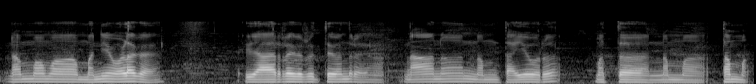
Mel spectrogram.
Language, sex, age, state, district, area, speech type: Kannada, male, 18-30, Karnataka, Dharwad, rural, spontaneous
